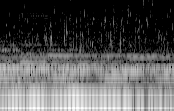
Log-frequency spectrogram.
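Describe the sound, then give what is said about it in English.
Meltwater from the Sierra Nevada snowpack drips steadily in quick, scattered plinks as the accumulated snow melts in warm temperatures, moderately loud, layered over a sustained droning tone that runs underneath throughout. “When warm temperatures come, that accumulated snow starts to melt.”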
